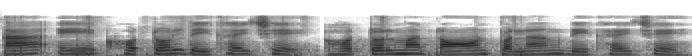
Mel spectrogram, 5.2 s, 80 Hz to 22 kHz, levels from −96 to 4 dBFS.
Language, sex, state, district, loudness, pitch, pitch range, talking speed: Gujarati, female, Gujarat, Valsad, -19 LUFS, 190 Hz, 180-205 Hz, 125 wpm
